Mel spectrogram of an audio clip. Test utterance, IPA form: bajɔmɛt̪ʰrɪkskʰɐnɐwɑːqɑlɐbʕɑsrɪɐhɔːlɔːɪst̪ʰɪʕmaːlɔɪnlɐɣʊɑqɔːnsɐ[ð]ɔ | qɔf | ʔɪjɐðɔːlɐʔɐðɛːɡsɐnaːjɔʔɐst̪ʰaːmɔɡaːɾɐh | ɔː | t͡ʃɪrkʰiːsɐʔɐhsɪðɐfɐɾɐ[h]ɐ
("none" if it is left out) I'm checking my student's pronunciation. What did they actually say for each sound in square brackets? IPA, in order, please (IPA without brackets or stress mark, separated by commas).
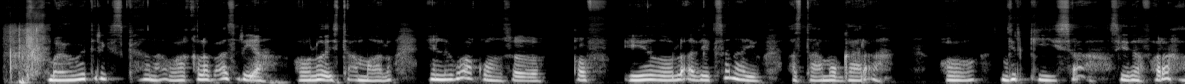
ð, h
